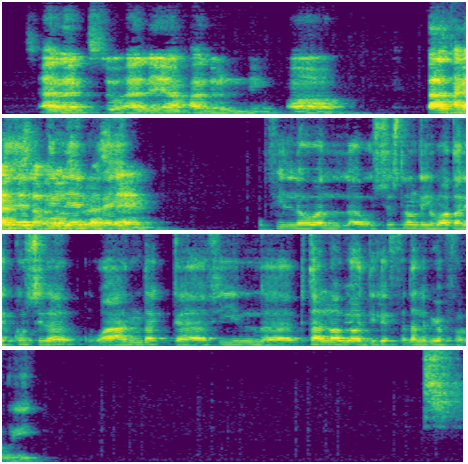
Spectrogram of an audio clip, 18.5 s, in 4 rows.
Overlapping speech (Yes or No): Yes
